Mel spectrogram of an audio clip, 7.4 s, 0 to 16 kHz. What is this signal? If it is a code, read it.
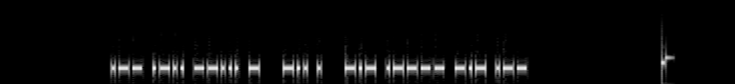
Morse code, heard as a keyed tone, about 36 wpm, 700 Hz. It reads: WL7T DE K1KW
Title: USA Callsign DE Callsign - 4 Characters - 35wpm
